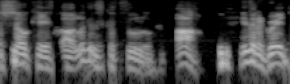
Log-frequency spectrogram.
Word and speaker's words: Cthulhu: He put a good Cthulhu up.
